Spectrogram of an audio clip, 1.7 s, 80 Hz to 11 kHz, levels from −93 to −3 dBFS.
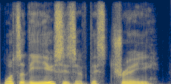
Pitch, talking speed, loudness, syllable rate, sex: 120 Hz, 245 wpm, -16 LUFS, 5.8 syllables/s, male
